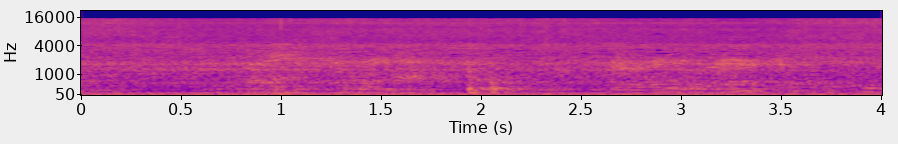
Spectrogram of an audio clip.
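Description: Busy room ambience: a steady low hum under faint distant voices.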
